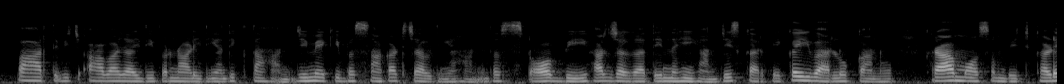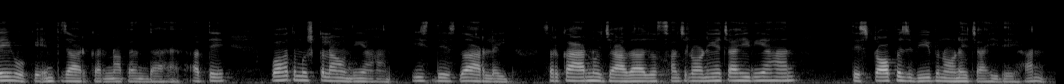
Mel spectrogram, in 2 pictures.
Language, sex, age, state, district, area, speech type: Punjabi, female, 60+, Punjab, Rupnagar, urban, spontaneous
